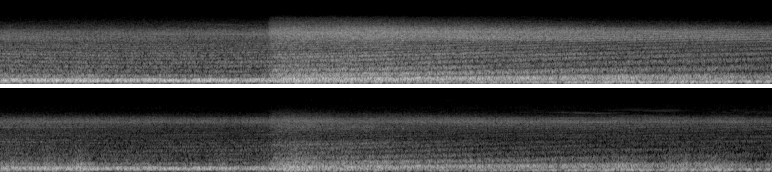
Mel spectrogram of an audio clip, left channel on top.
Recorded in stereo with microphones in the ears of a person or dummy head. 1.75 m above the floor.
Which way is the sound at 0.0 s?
40° left (ahead or behind).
